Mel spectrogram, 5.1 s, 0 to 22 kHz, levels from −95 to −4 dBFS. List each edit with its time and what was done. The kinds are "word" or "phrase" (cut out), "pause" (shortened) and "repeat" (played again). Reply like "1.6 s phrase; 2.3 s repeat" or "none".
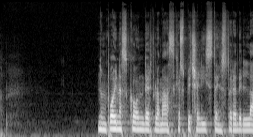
3.1 s word; 3.6 s word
